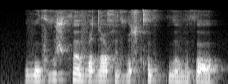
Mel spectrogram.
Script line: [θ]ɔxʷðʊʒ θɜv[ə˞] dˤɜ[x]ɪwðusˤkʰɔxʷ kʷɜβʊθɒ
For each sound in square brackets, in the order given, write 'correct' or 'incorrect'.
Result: incorrect: β, incorrect: ɜ, correct

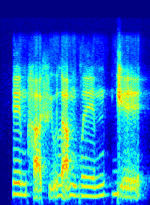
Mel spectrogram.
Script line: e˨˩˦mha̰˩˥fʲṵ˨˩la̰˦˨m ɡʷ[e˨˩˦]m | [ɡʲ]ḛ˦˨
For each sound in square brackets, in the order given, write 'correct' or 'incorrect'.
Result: correct, correct

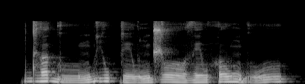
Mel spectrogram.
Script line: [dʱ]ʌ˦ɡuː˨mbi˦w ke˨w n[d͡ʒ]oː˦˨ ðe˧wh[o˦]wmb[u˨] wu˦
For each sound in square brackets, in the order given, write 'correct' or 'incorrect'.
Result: correct, correct, correct, correct

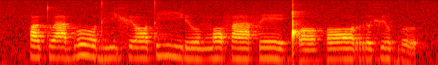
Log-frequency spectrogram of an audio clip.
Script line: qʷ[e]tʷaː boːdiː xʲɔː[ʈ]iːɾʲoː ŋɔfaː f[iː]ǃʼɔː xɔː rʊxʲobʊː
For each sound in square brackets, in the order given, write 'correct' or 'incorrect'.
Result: correct, incorrect: t, incorrect: eː

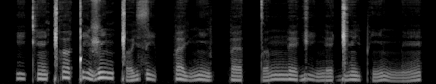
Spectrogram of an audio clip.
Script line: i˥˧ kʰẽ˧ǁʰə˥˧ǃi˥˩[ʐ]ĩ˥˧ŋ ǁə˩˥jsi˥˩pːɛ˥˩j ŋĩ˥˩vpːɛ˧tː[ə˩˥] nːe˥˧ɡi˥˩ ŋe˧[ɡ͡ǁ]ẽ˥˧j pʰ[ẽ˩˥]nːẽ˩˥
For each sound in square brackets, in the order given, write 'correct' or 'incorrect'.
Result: correct, correct, correct, incorrect: ĩ˩˥

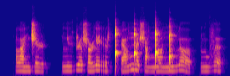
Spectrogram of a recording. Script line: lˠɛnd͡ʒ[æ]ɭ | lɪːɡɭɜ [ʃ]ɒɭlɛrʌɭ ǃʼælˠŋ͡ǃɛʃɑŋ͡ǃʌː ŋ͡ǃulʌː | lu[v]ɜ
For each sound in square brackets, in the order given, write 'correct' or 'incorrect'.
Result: incorrect: ɛ, correct, correct

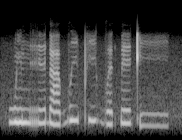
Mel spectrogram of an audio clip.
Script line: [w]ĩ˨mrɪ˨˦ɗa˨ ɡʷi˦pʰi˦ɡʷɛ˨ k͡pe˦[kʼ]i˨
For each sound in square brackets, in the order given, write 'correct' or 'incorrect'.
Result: correct, correct

